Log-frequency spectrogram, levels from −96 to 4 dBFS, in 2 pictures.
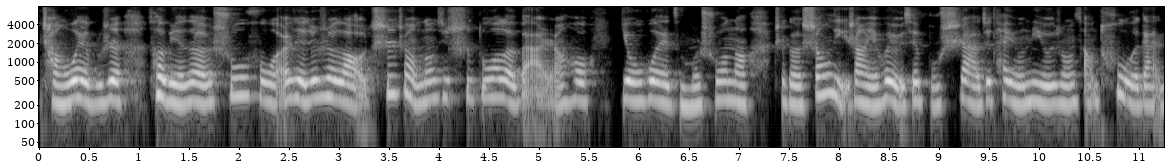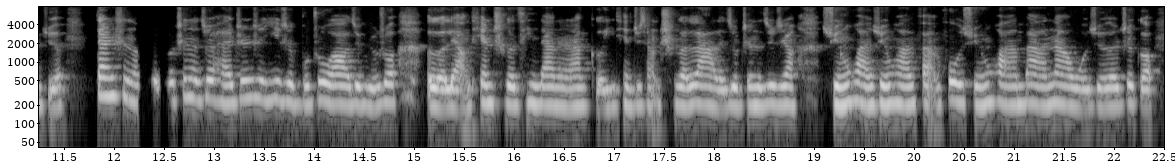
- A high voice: Yes, high, 215 Hz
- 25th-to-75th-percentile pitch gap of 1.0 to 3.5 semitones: Yes, average, 3.1 semitones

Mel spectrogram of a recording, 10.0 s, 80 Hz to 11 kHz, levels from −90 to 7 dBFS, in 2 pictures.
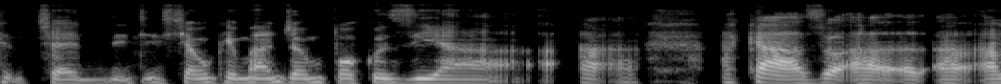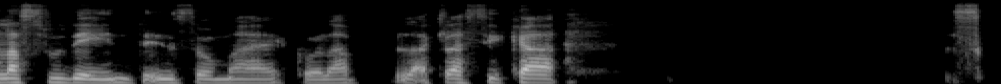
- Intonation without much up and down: Yes, narrow, 1.9 semitones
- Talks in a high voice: No, medium, 150 Hz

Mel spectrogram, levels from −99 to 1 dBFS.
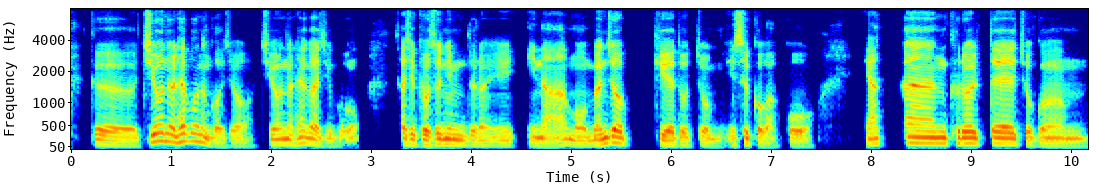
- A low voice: Yes, low, 105 Hz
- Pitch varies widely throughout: Yes, wide, 6.2 semitones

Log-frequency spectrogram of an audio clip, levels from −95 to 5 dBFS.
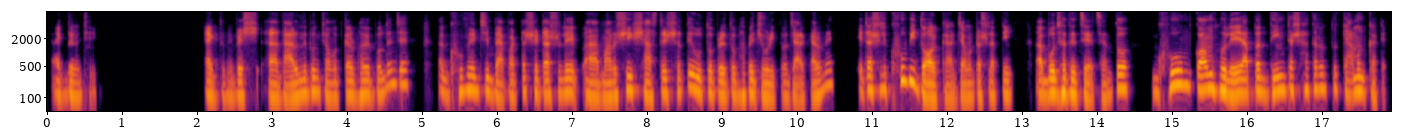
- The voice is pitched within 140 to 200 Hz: No, low, 120 Hz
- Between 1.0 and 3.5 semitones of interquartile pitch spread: No, average, 5.0 semitones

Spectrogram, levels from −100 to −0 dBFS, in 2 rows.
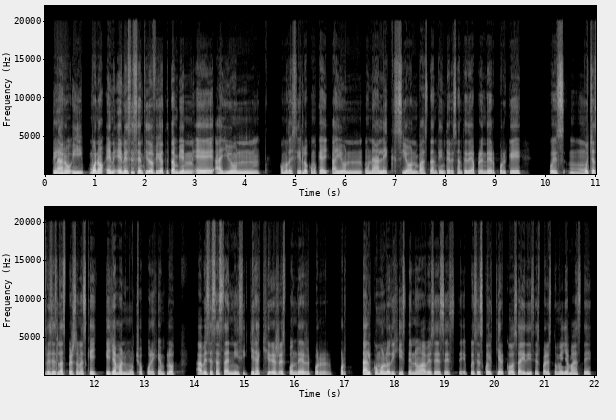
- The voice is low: No, medium, 150 Hz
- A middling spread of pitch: Yes, average, 4.3 semitones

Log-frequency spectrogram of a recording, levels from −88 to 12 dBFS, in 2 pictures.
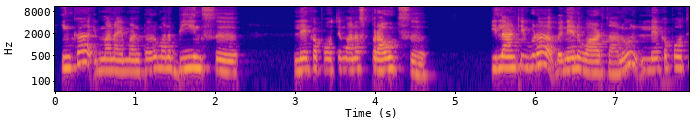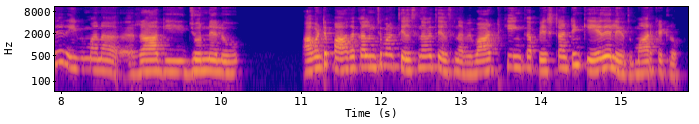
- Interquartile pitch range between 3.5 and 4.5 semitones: Yes, average, 3.8 semitones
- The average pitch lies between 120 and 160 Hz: No, high, 205 Hz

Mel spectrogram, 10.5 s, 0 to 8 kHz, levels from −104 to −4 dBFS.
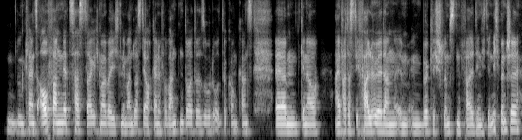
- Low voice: Yes, low, 120 Hz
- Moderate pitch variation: No, narrow, 1.6 semitones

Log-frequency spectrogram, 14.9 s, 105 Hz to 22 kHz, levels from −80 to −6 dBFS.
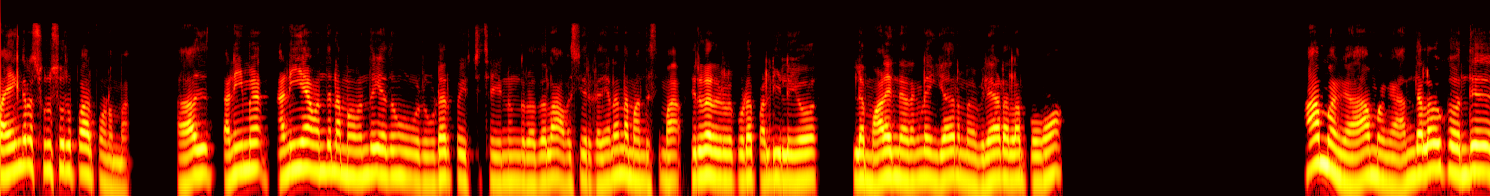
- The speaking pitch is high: No, medium, 170 Hz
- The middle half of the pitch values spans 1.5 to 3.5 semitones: Yes, average, 2.9 semitones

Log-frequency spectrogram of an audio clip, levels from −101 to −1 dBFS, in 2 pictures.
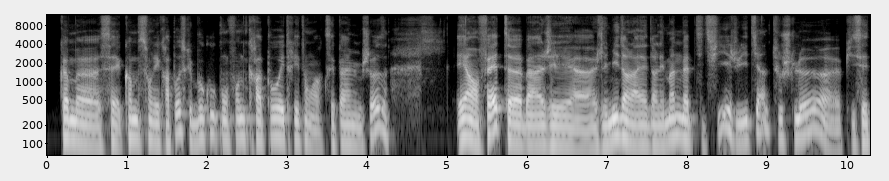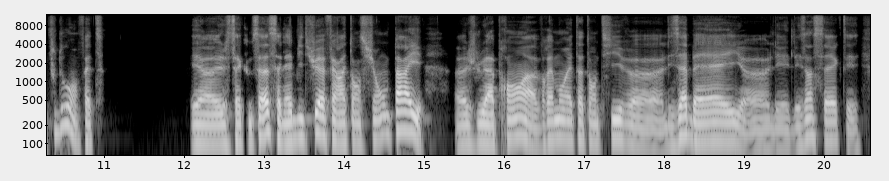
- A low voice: Yes, low, 110 Hz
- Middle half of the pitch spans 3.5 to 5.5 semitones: Yes, average, 4.2 semitones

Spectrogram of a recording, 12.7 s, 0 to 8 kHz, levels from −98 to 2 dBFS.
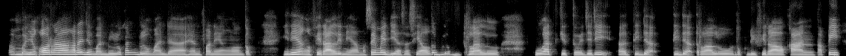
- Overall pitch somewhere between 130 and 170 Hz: No, high, 205 Hz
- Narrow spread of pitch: Yes, narrow, 1.9 semitones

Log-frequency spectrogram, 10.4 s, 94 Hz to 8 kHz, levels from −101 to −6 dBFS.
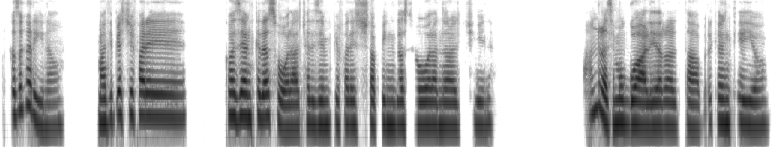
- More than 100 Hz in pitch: Yes, high, 190 Hz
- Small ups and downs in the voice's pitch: No, average, 3.6 semitones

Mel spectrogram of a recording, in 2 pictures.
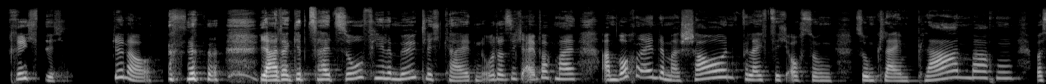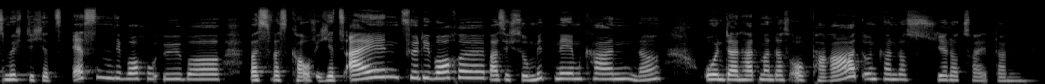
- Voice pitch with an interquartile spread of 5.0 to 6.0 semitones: Yes, wide, 5.6 semitones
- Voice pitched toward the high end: Yes, high, 230 Hz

